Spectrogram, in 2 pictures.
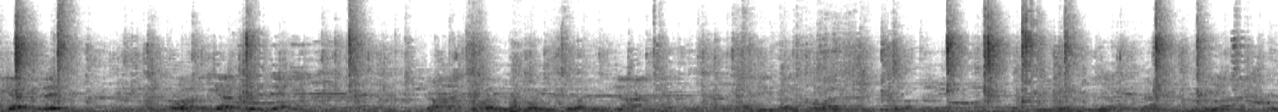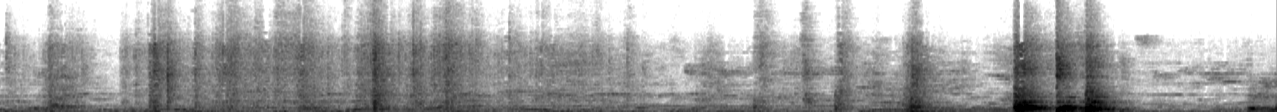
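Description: Background music with voices throughout, over short crinkles and taps of plastic storage bags being handled on a steel counter. There is a louder burst near the end.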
